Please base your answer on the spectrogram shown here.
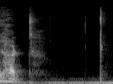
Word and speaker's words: hut: और हर वर्ड में अलग अलग यू का उच्चारण है। जैसे पहला देखें, पहले लेटर में मैंने लिखा HUT हट।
